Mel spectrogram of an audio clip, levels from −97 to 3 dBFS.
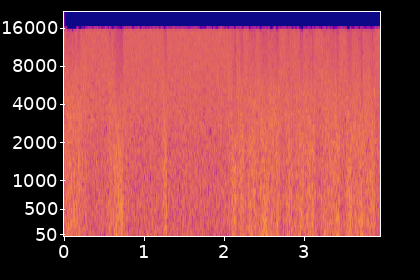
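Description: Samples built from the wrong bytes affect the audio from the start to the end. Each sample has been assembled with its bytes misread, either shifted by one position or taken in the wrong order, so the low-order bits, which change rapidly, now dominate every value. The result is a dense wash of loud, harsh broadband noise across the whole clip, close to white on the loud sounds.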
